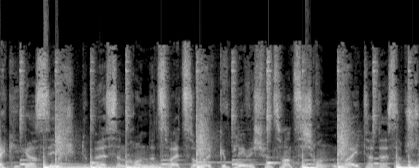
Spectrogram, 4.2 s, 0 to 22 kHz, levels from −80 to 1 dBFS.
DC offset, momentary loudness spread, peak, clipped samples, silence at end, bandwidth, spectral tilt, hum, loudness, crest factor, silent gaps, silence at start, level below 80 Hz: under 0.1%; 6 LU; 0 dBFS; 0.3%; 0 s; 17.5 kHz; -5 dB/octave; none; -12 LUFS; 10 dB; none; 0 s; -14 dBFS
